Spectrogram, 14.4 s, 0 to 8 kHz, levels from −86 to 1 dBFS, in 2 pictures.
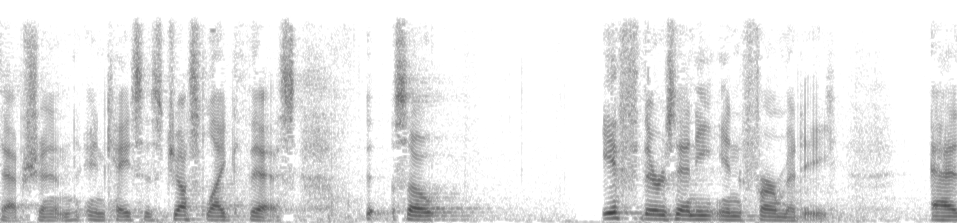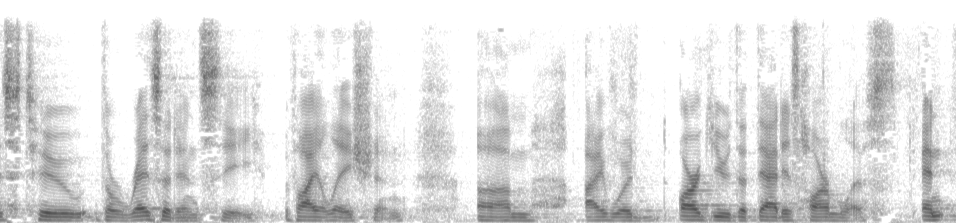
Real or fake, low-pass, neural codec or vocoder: real; 7.2 kHz; none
